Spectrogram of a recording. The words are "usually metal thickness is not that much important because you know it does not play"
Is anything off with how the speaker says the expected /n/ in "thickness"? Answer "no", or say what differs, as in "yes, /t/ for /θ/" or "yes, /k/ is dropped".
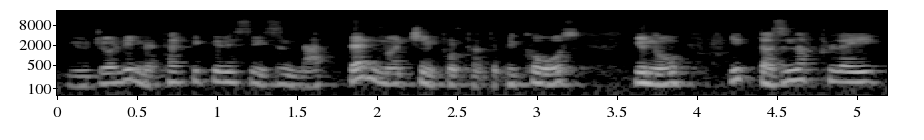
yes, /l/ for /n/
